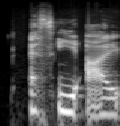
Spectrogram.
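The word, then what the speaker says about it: 死: cantonese sei is pronounced s-e-i with their tone but it also sounds very similar to sei in the second tone which means death or to die so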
